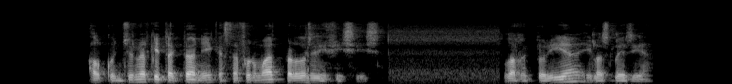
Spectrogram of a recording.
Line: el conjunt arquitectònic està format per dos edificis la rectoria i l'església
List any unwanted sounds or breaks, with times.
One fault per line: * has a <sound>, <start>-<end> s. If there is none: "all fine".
all fine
